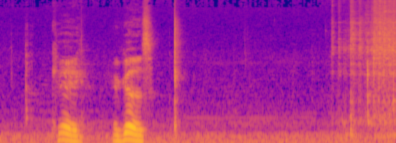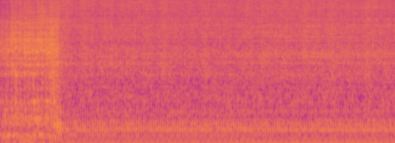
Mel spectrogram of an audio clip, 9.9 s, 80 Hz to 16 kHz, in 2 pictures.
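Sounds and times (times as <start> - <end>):
speech: 0.7 - 2.0
lab blender grinding mosquito samples: 4.2 - 9.8.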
